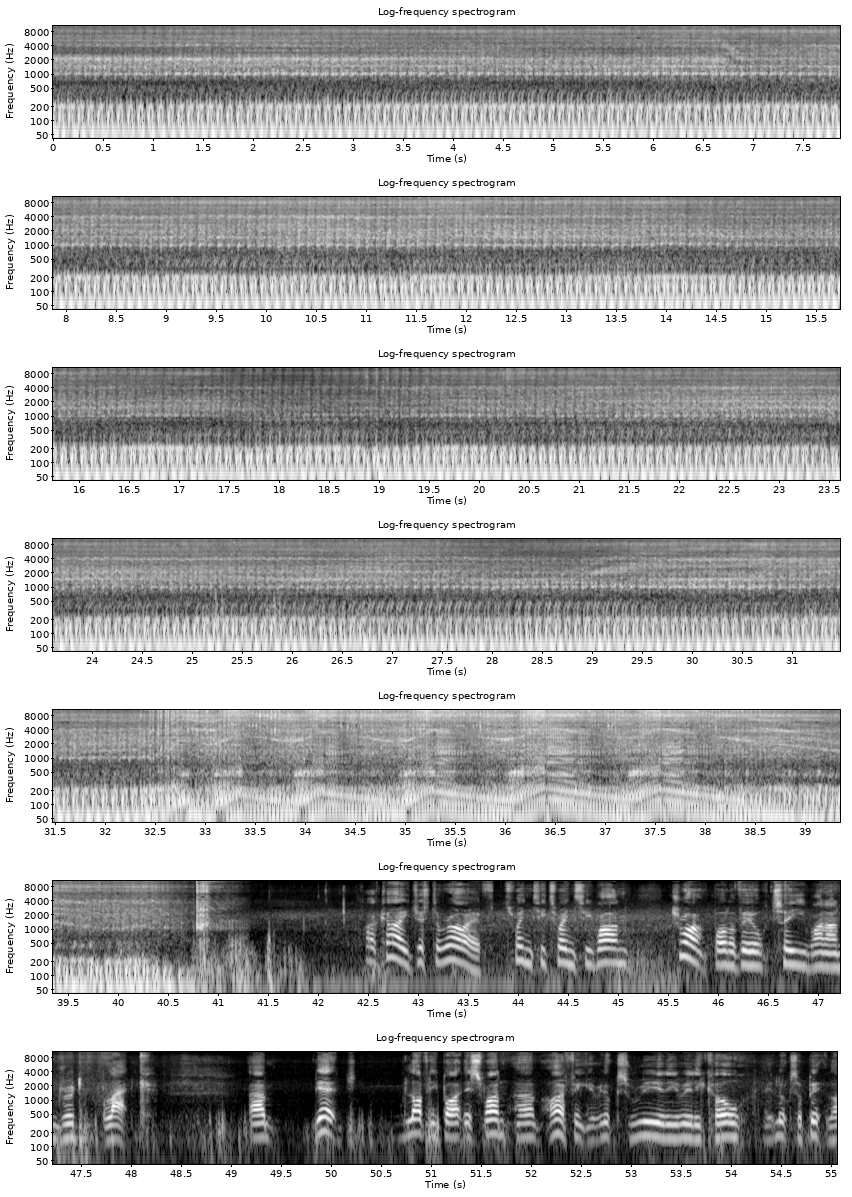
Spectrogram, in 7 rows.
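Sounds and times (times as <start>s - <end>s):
motorcycle engine idling: 0.0s - 45.6s.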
